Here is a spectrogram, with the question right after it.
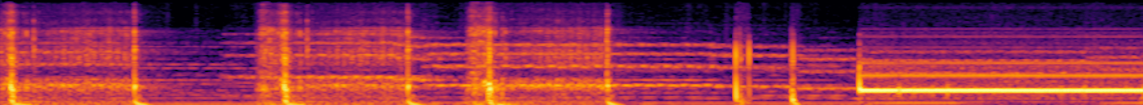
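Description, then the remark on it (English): A telephone being dialed from an office to call another office: a series of short button clicks and brief tones at an uneven pace, followed by a steady, sustained tone that holds to the end, clear with no voices. “I'm going to call my co-producer, Leonard Leroy, while I'm sitting here in my office. I will call him at his office.”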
